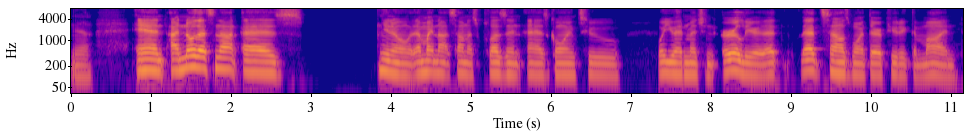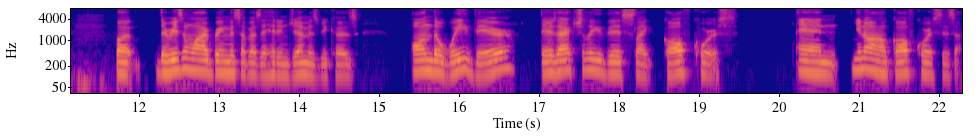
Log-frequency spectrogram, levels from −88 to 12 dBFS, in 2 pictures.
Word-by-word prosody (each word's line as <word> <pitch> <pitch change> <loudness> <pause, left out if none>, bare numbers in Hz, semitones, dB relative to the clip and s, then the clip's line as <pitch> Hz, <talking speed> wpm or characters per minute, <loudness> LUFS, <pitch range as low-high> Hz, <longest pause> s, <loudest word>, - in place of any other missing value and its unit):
Yeah. 105 0 -11 0.6
And 155 -1 +6
I 155 0 +6
know 185 +4 +7
that's 175 -1 +8
not 170 -2 +2
as 135 - +2 1.0
you 150 -1 +1
know, 120 -3 0
that 130 +3 0
might 140 0 +1
not 130 -3 -2
sound 130 -2 -3
as 115 0 -9
pleasant 125 -1 -3
as 120 -2 -3
going 120 -1 -4
to 115 -2 -8 0.4
what 130 +1 -2
you 130 0 +1
had 125 0 0
mentioned 120 -2 -5
earlier, 130 -6 +3
that 120 +2 -1 0.3
that 150 +1 +4
sounds 130 -4 +1
more 120 -1 -3
therapeutic 115 -1 -3
than 110 - -10
mine. 110 -2 -4 0.6
But 130 -1 +3 0.3
the 135 0 0
reason 155 +3 +2
why 150 -1 +4
I - - +5
bring 135 0 -1
this 130 0 -4
up 125 -1 -4
as 120 -2 -3
a 115 - -5
hidden 120 -1 -6
gem 125 +2 -2
is 110 -3 -7
because 110 0 -8 0.7
on 150 +1 +3
the 140 -2 +3
way 130 +7 -1
there, 145 +7 -1 0.3
there's 135 +1 -1
actually 155 +1 +1
this, 130 -1 -4
like, 110 -3 -5
golf 135 +3 +1
course, 125 -3 -8 0.8
and, 135 -4 0 0.2
you 160 0 -3
know 165 -1 +4
how 140 -4 +2
golf 135 +2 0
courses, 120 -4 -7
uh, - - -14
130 Hz, 165 wpm, -22 LUFS, 120-145 Hz, 1.0 s, that's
